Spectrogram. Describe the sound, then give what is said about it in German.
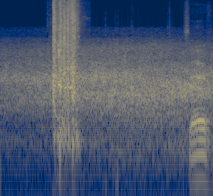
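A roadside speed camera flash effect: one sharp, bright burst of noise lasting about a quarter second, over a steady hiss, followed near the end by a brief low buzzing tone. “Na, warte mal kurz, ich muss mal blitzen hier.”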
